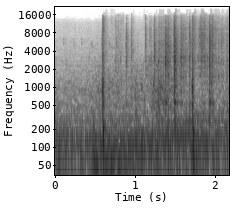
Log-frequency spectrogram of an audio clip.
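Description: A chopped tree falls in the Stranded Deep survival video game, heard as a burst of sharp cracking and splintering wood with several snapping knocks over a low background hum.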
